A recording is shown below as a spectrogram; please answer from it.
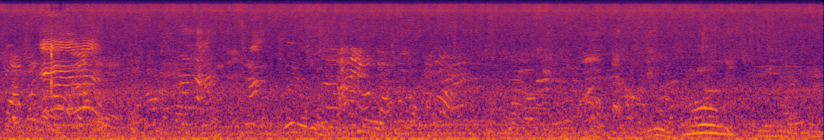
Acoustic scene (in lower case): residential area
